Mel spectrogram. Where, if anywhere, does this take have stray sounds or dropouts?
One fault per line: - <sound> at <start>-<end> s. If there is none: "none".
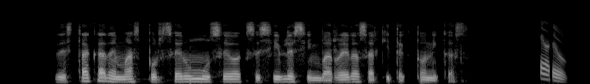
- chirp at 5.4-5.7 s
